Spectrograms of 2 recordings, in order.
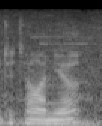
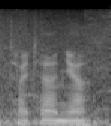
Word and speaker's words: Titania: to be close to titania or titania depending on how you want to pronounce it i believe it is actually titania okay she is going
